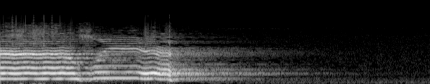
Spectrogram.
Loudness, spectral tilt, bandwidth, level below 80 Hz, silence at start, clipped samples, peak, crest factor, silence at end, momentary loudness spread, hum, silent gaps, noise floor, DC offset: -10 LUFS; -5.5 dB/octave; 6.8 kHz; -58 dBFS; 0 s; 0.2%; 0 dBFS; 12 dB; 2 s; 20 LU; none; none; -53 dBFS; under 0.1%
